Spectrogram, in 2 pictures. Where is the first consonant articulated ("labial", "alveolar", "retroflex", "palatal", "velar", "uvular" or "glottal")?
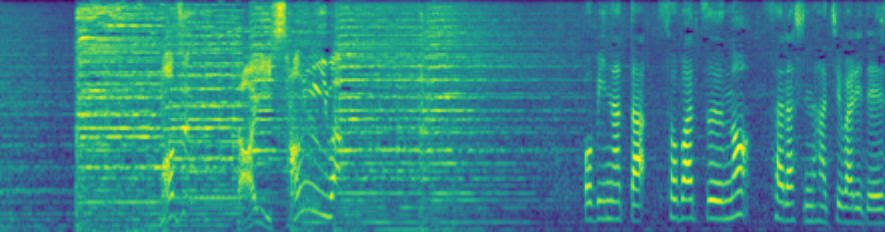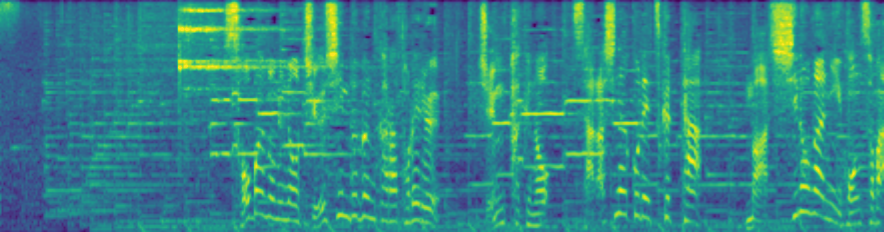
labial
